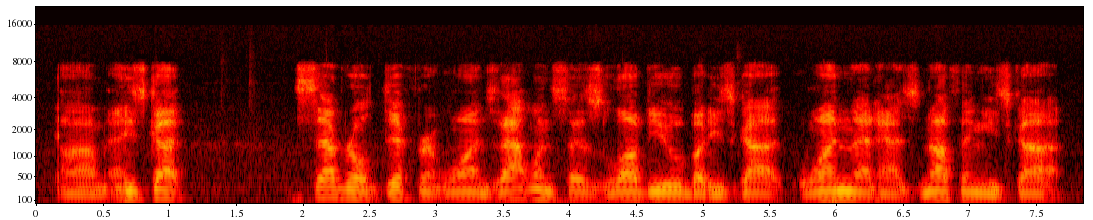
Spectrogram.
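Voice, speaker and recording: Speaking in a New England accent, a man with fairly low pitch and ordinary pitch variation talks at a fairly slow pace. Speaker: livestream host. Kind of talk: casual chat.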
